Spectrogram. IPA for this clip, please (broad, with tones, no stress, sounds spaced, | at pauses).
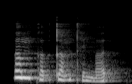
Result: ɐ˥ m k ɐ˨˥ k̚ t̪ ɐ˨˧ m t̪ʰ ɪ˨˩ ŋ ɐ˨˥ t̚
